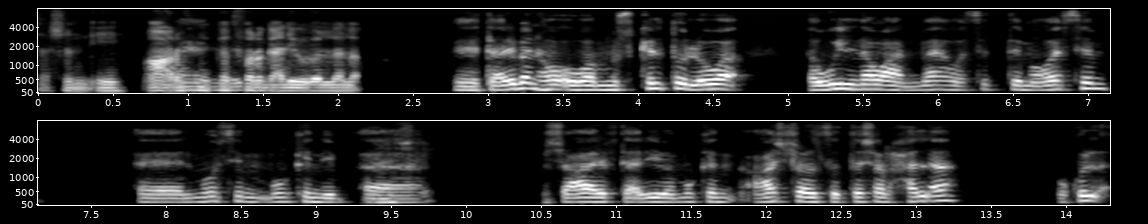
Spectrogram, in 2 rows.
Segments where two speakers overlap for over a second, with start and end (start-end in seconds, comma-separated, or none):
none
